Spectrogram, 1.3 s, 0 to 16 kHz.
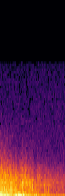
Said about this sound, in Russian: Пять. Неужто бой опять? Шесть. Это салют. Совершенно верно. 6-дюймовая батарея салютует.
